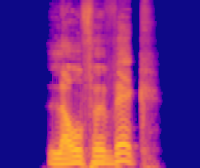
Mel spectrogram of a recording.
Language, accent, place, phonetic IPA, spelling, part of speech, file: German, Germany, Berlin, [ˌlaʊ̯fə ˈvɛk], laufe weg, verb, De-laufe weg.ogg
- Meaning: inflection of weglaufen: 1. first-person singular present 2. first/third-person singular subjunctive I 3. singular imperative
